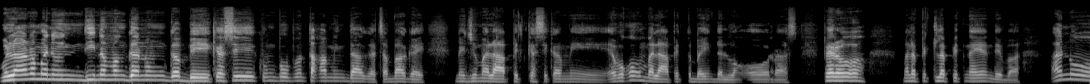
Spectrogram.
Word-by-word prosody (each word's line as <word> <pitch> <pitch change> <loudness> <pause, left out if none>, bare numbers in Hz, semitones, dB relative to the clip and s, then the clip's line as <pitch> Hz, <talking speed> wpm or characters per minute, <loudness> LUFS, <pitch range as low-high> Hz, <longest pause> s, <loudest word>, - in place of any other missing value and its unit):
Wala 210 +6 +8
naman 245 -2 +4
yung 220 - +3 0.2
hindi 205 +2 +7
naman 220 -2 +2
ganung 205 -2 +3
gabi 160 -5 +4
kasi 185 +3 +5
kung 175 +2 -13
pupunta 170 -1 -3
kaming 165 -1 -7
dagat 140 -4 -3
sabagay, 125 -2 -5 0.3
medyo 145 +1 -5
malapit 140 -3 -1
kasi 135 -2 +1
kami, 125 -5 -11
eh. - - -6
Ewan 150 +3 -4
ko 200 - -6
kung 175 - -12
malapit 130 -2 -2
na - - -12
ba 125 - -5
yung 125 - -16
dalawang 110 -1 -10
oras, 110 -1 -9 0.2
pero 175 -1 +4 0.4
malapit-lapit 160 0 -5
na 145 - -3
'yon, 150 -2 -7
di 115 - -8
ba? 100 - -11 0.4
Ano, 230 +2 -3
160 Hz, 185 wpm, -22 LUFS, 130-190 Hz, 0.4 s, Wala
